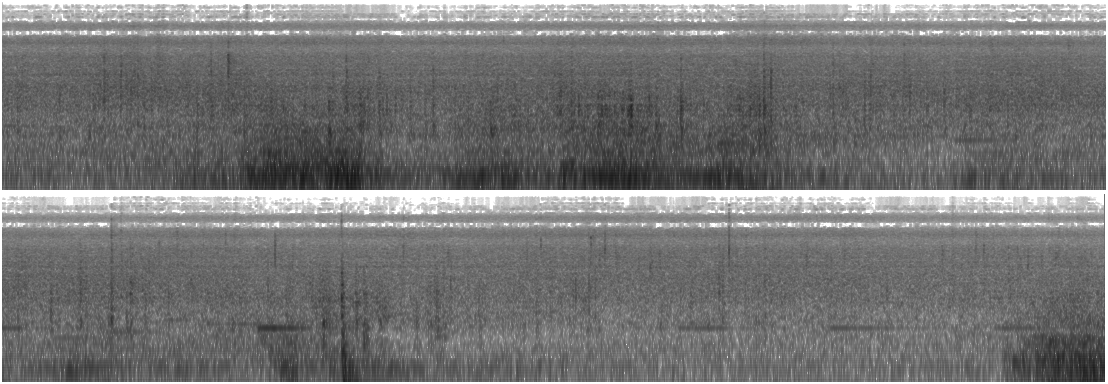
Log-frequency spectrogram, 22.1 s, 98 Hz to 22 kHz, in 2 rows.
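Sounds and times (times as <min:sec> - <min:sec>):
steady rain: 0:00.0 - 0:22.0
deep roll of thunder: 0:00.2 - 0:15.2, 0:21.0 - 0:22.0.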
